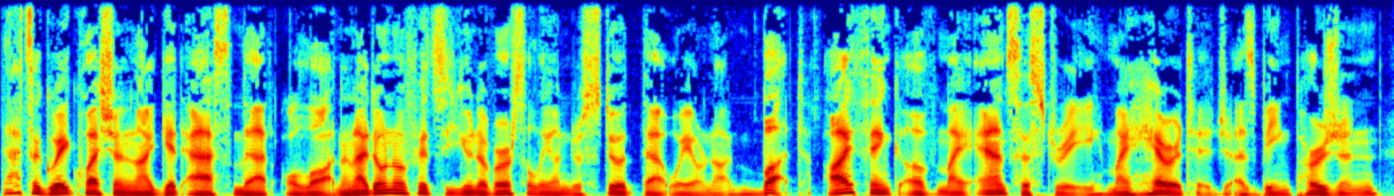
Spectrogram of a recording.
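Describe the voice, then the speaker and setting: Low-voiced man from Iran, explaining informally. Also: normal speed, few pauses, no room sound, studio quality. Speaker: guest, cooking class teacher. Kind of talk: conversational explanation. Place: studio.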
